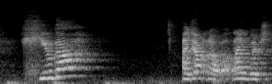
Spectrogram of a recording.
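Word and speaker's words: hygge: This word is pronounced Huga.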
